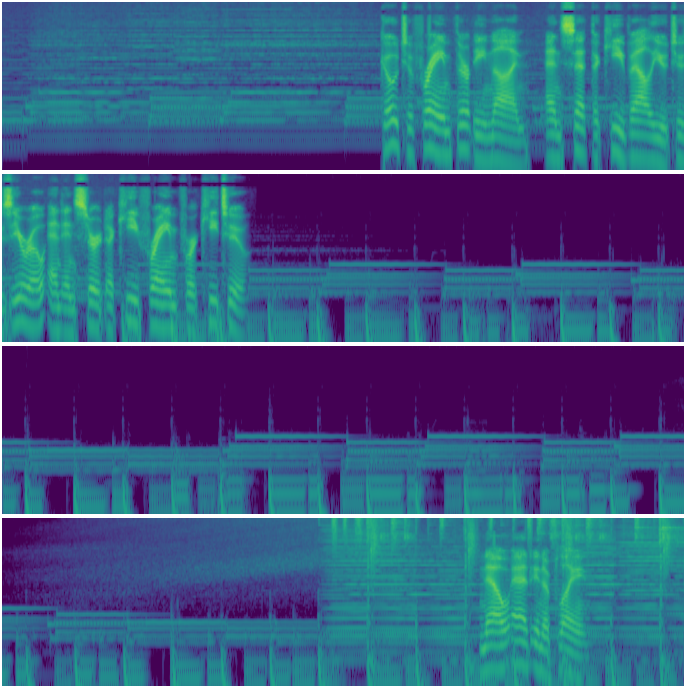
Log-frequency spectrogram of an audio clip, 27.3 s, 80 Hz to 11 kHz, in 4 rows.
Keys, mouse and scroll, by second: 0.4 click, 2.9 i, 4.5 click, 5.9 click, 8.1 click, 9.9 click, 10.6 space, 13.2 space, 13.8 click, 17.7 click, 19.7 space, 20.1 space, 20.5 click, 23.1 middle click, 23.6 shift+a, 26.9 s.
